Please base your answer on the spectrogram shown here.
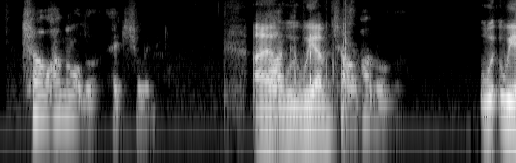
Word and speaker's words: Çalhanoğlu: How do you pronounce Hakan's last name? Çalhanoğlu, actually.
